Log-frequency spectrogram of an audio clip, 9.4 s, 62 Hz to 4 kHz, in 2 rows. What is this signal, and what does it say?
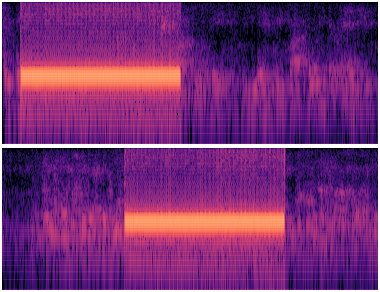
Ringback tone (North America), 440 + 480 Hz, with speech.
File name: out- -2006- - - .78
